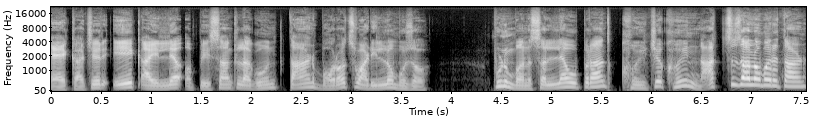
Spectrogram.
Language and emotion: Goan Konkani, surprised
